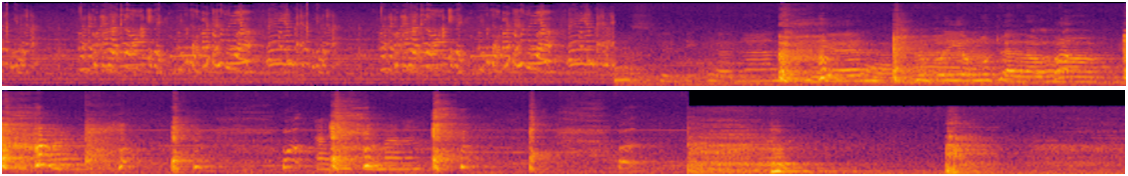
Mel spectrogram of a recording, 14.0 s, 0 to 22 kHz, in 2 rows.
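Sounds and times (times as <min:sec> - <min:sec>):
person coughing: 0:04.8 - 0:06.0, 0:06.6 - 0:11.2.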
